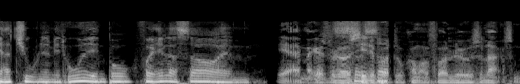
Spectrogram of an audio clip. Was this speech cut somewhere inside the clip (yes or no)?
yes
